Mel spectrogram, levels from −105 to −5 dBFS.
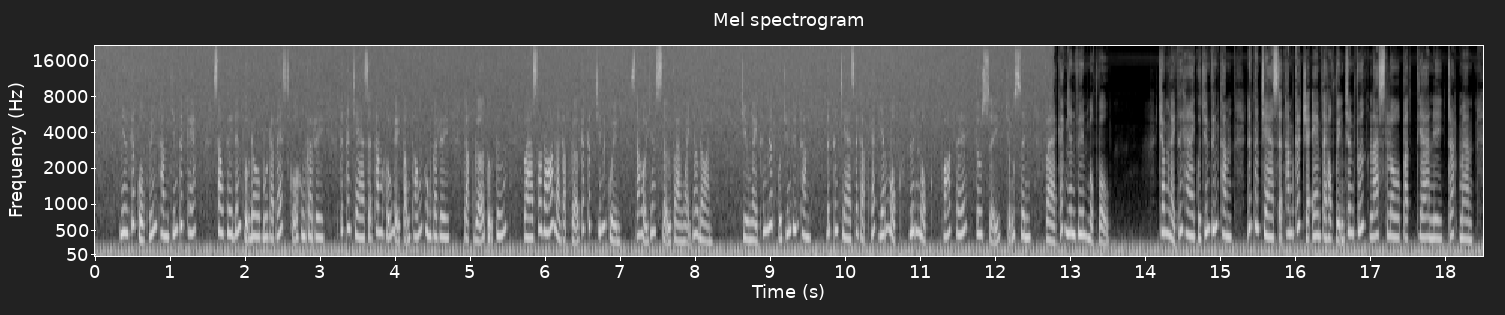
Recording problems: wrong speed and pitch; too fast and too high; 1.7 times normal speed
hiss; loud; until 13 s; 10 dB below the speech
low rumble; faint; throughout; 25 dB below the speech

